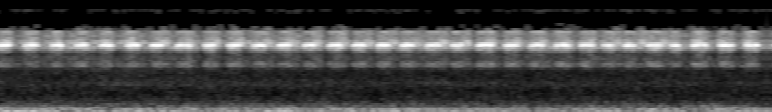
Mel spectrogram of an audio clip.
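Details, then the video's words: Cicadas buzzing in an Italian park, their shrill, evenly throbbing drone strong and constant, with faint wind murmuring low in the background. "Cicadas wind real atmosphere in an Italian park"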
